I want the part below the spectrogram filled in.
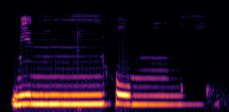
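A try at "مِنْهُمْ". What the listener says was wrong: Iya, tapi nggak boleh lama-lama juga. Minhum. Cukup.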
